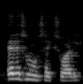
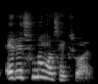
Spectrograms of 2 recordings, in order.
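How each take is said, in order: First: Said in the usual way. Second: A higher mock yell as an insult; shouted insult. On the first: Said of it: "no en plan, un hecho". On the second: The child insults a classmate, mock shouting. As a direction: throw it like a playground insult.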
